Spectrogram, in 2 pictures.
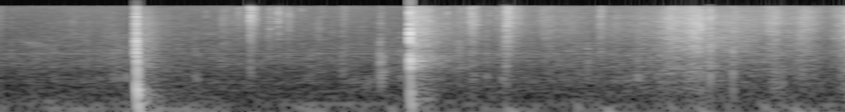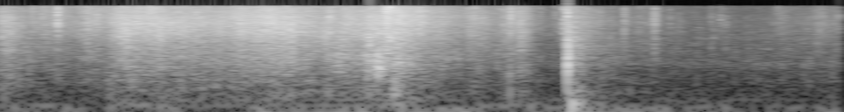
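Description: An axe chopping into the base of a sapling: three sharp strikes, one near the start, one about two seconds in and one near the end. In between comes a long rustling and crackling of leaves and branches as the sapling is pulled over.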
